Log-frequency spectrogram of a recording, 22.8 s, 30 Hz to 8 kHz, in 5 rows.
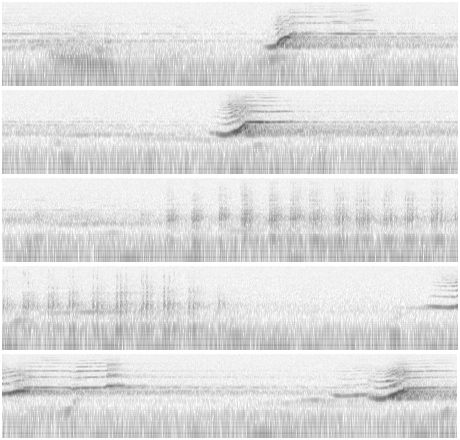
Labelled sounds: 0.7	0.9	humpback whale, 1.4 to 1.7 kHz
2.7	3.8	humpback whale, 0.80 to 7.0 kHz
6.7	7.5	humpback whale, 0.80 to 6.9 kHz
17.9	19.7	humpback whale, 0.80 to 7.7 kHz
21.6	22.7	humpback whale, 0.80 to 5.2 kHz

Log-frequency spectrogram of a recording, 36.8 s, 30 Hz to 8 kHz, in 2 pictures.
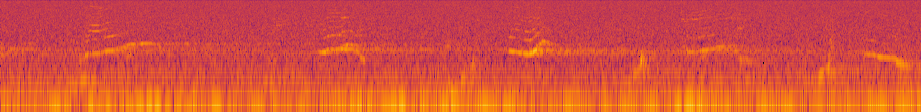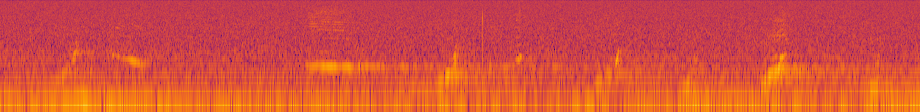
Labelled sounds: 1.8	3.1	humpback whale, 0.80 to 5.8 kHz
5.5	5.7	humpback whale, 2.1 to 2.4 kHz
6.5	7.2	humpback whale, 0.80 to 4.3 kHz
10.5	11.1	humpback whale, 0.80 to 1.9 kHz
13.6	14.7	humpback whale, 2.8 to 3.8 kHz
17.3	17.6	humpback whale, 0.96 to 1.2 kHz
24.8	25.3	humpback whale, 1.7 to 4.8 kHz
33.9	34.1	humpback whale, 2.7 to 3.1 kHz

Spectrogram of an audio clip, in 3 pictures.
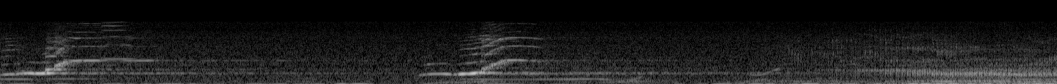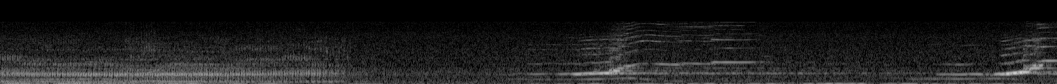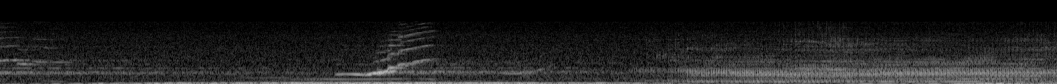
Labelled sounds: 0.0	1.6	humpback whale, 0.80 to 7.6 kHz
4.2	5.5	humpback whale, 0.80 to 7.1 kHz
8.9	9.3	humpback whale, 1.8 to 2.2 kHz
10.5	11.6	humpback whale, 0.90 to 1.5 kHz
13.4	13.7	humpback whale, 1.1 to 1.6 kHz
16.2	18.2	humpback whale, 0.80 to 8.0 kHz
20.0	21.9	humpback whale, 0.80 to 6.9 kHz
24.9	25.6	humpback whale, 0.80 to 6.0 kHz
29.0	29.4	humpback whale, 2.6 to 3.1 kHz

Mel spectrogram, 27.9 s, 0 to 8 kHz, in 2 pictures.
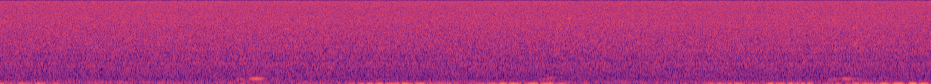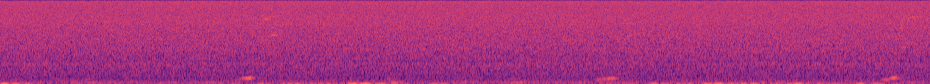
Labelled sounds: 17.9	18.2	humpback whale, 3.8 to 4.4 kHz

